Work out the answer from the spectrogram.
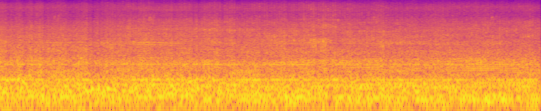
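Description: Passenger train rolling past at close range: its coaches run over the rails with a loud, steady engine drone and rumble, and the last coach goes by near the end.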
